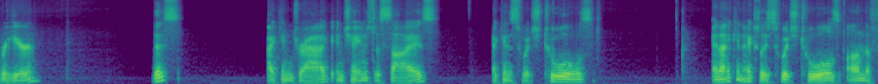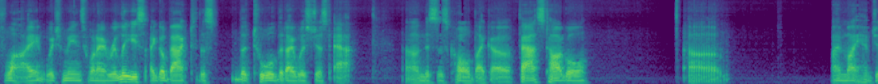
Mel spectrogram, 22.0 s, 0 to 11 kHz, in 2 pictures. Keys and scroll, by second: 0.6 ctrl+z, 6.7 2, 8.1 3, 10.4 4, 15.2 ctrl+z, 15.7 ctrl+z, 16.5 ctrl+z, 17.2 ctrl+z, 17.9 ctrl+z.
